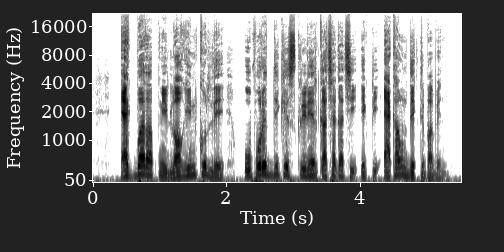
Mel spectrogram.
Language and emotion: Bengali, neutral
